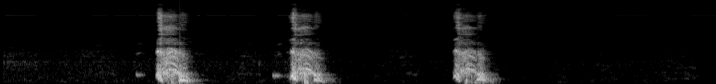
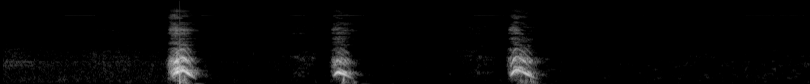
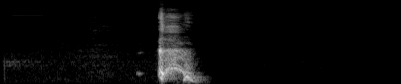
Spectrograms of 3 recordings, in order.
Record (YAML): three_cough_length: 7.2 s
three_cough_amplitude: 32766
three_cough_signal_mean_std_ratio: 0.31
exhalation_length: 8.1 s
exhalation_amplitude: 32766
exhalation_signal_mean_std_ratio: 0.22
cough_length: 4.0 s
cough_amplitude: 32768
cough_signal_mean_std_ratio: 0.22
survey_phase: beta (2021-08-13 to 2022-03-07)
age: 65+
gender: Male
wearing_mask: 'No'
symptom_none: true
smoker_status: Ex-smoker
respiratory_condition_asthma: false
respiratory_condition_other: false
recruitment_source: REACT
submission_delay: 2 days
covid_test_result: Negative
covid_test_method: RT-qPCR
influenza_a_test_result: Negative
influenza_b_test_result: Negative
